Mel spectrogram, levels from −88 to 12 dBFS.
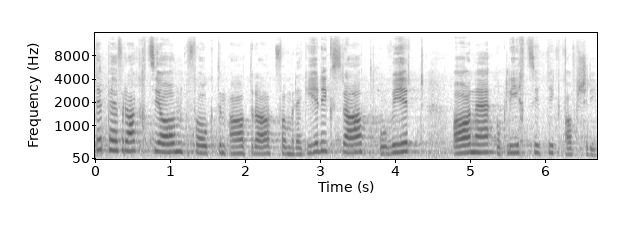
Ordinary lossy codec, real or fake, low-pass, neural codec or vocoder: MP3, 96 kbps; fake; 14.4 kHz; vocoder, 44.1 kHz, 128 mel bands, Pupu-Vocoder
